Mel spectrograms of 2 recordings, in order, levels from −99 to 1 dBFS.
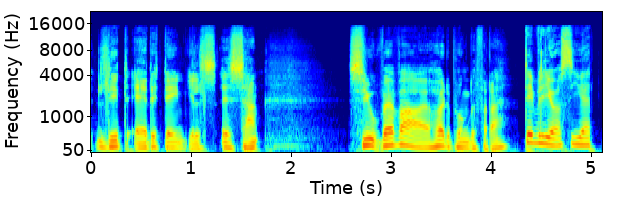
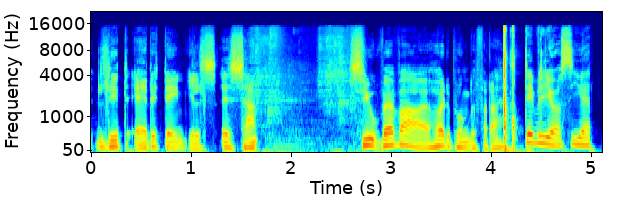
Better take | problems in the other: first | footsteps; faint; from 1.5 to 2.5 s; peak 15 dB below the speech // keyboard typing; loud; at 4 s; peak 5 dB above the speech

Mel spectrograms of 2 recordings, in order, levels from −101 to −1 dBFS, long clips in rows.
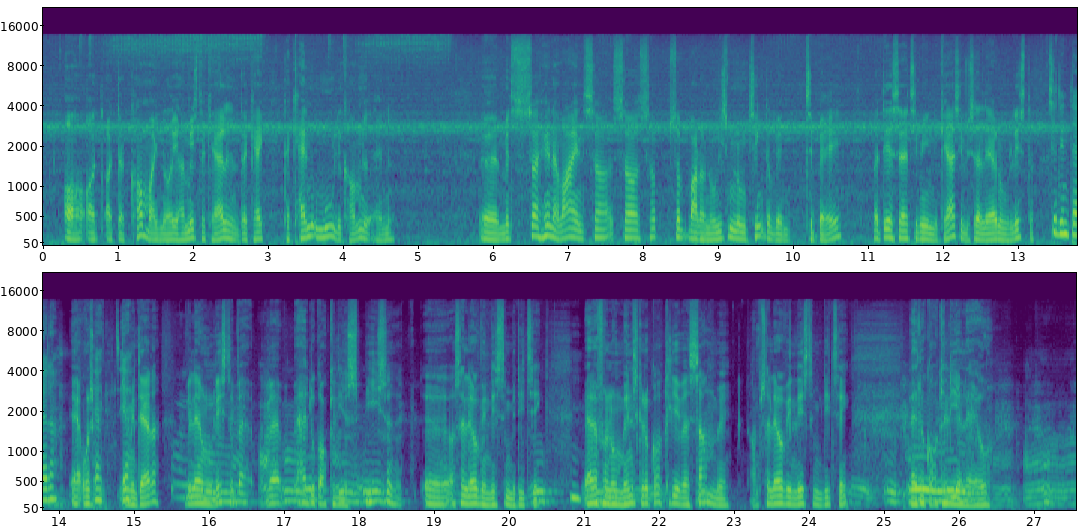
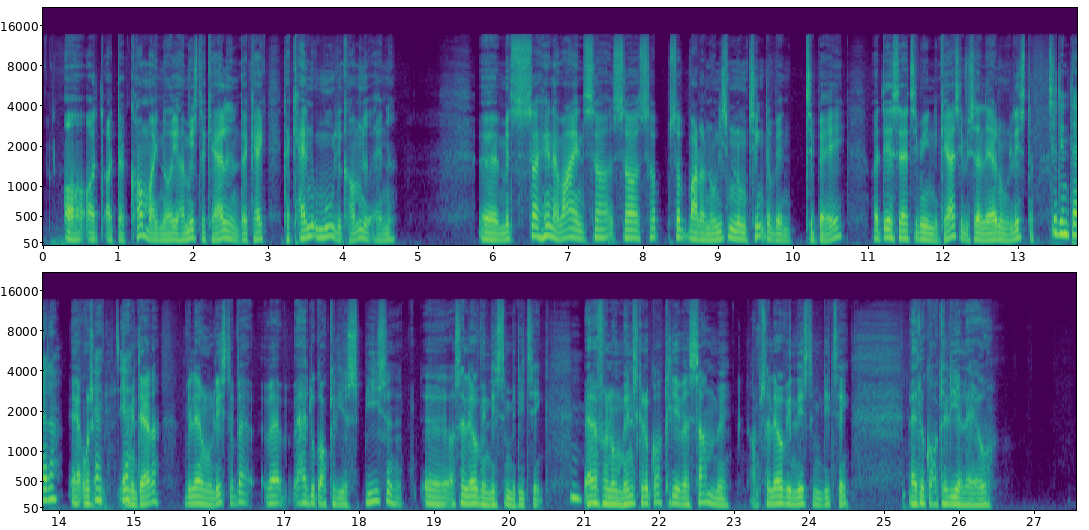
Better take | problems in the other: second | animal sounds; loud; throughout; 8 dB below the speech

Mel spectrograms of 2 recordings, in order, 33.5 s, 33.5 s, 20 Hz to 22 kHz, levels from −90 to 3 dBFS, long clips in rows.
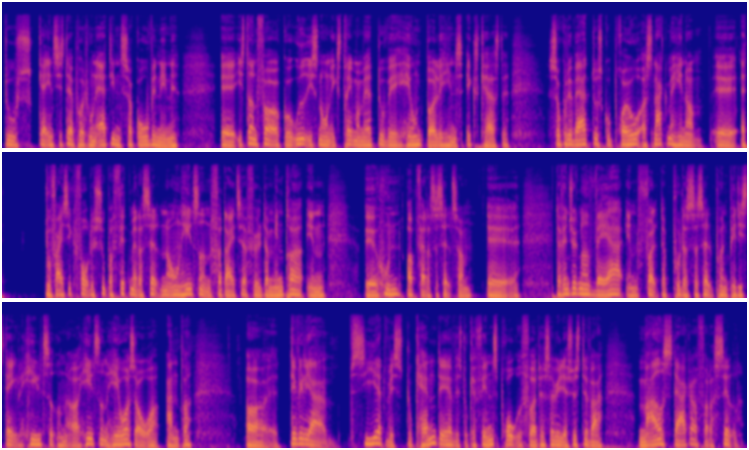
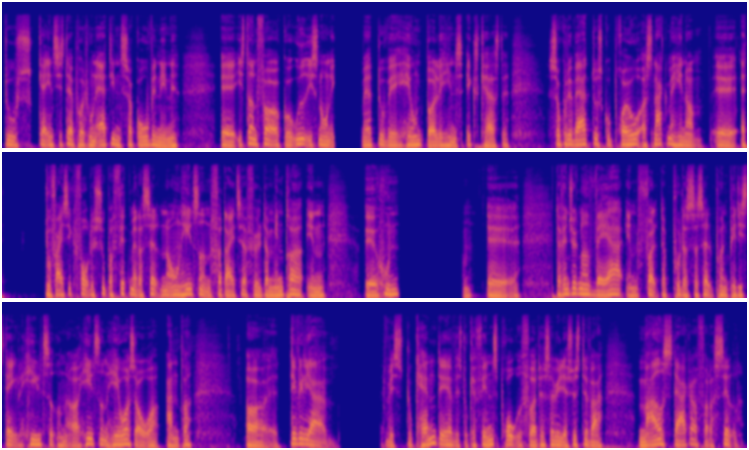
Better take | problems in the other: first | audio cutting out; at 5 s, at 17 s for 1 s and at 27 s for 0.5 s

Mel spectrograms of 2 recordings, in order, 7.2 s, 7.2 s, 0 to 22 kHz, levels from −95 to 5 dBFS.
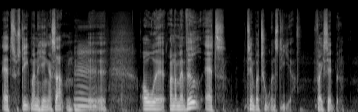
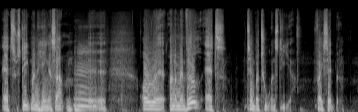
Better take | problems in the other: first | distortion; heavy; 11% of the sound clipped

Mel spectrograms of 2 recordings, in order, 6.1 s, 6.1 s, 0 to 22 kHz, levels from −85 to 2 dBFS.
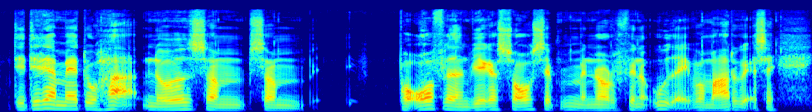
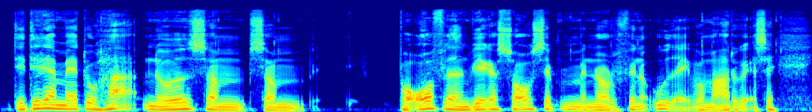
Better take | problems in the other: second | thin; very; fading below 800 Hz

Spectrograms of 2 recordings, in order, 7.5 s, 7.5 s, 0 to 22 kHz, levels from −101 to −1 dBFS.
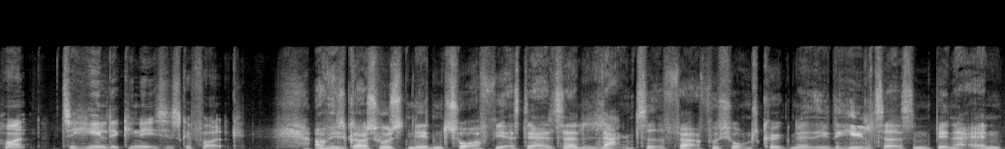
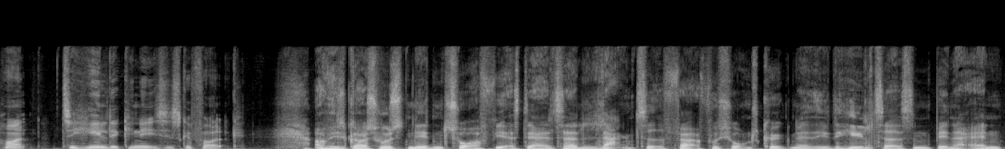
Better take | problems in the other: second | thin; somewhat; fading below 600 Hz

